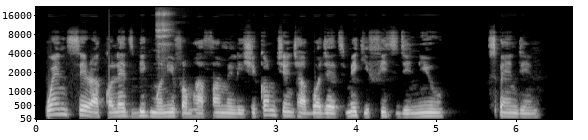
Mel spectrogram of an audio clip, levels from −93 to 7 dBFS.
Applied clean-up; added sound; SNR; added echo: classical method log-MMSE.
